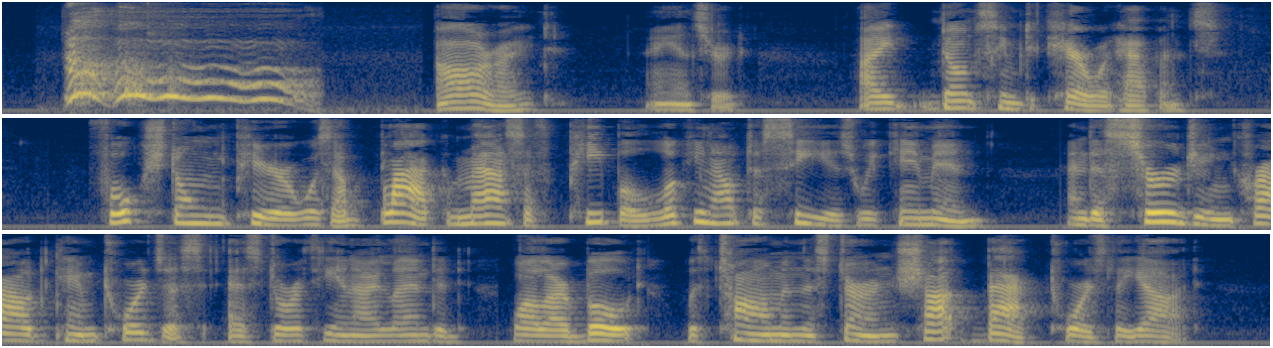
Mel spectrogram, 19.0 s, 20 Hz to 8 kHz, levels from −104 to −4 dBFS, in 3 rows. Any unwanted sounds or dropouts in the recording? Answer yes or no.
yes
